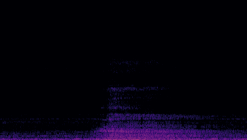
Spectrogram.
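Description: A woman's soft, slow sleeping breath: one faint breath starting about a second in and tailing off near the end.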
